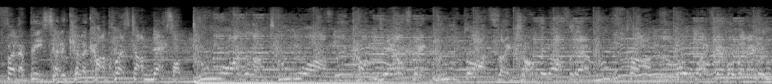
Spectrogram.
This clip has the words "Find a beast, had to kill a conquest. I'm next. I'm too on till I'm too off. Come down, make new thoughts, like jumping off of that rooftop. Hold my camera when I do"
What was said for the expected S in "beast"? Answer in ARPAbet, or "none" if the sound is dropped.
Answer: none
